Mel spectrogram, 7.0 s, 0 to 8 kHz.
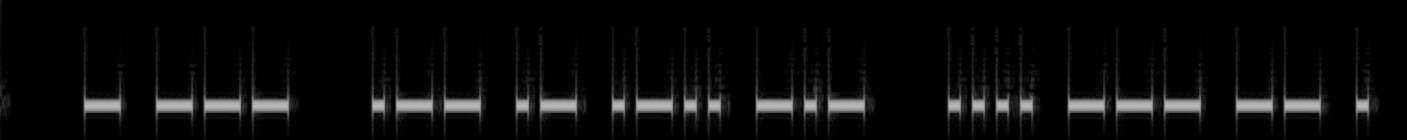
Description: Morse code, heard as a keyed tone, about 20 wpm, 610 Hz. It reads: TO WALK HOME
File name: 2011-07-mp3 / n33 THE 3.11 2 20wpm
